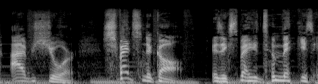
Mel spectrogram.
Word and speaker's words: Svechnikov: The Wings' top prospect, Evgeny Slichenov, is, I probably just butchered that name, Isaac. You want to take a stab at that? Take a stab at that name. – Svechnikov? – Svechnikov. Yeah. Okay, you cheated.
